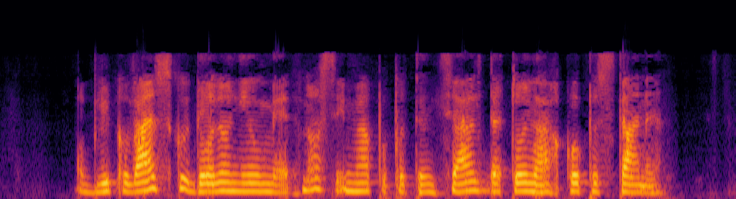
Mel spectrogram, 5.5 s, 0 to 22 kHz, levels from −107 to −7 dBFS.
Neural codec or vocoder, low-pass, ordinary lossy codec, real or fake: codec, 16 kHz, 1 kbps, FreqCodec, larger model; 7.2 kHz; AAC, 32 kbps; fake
